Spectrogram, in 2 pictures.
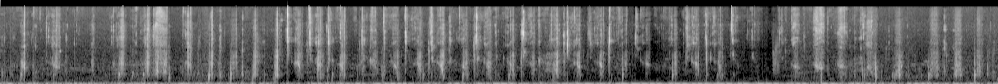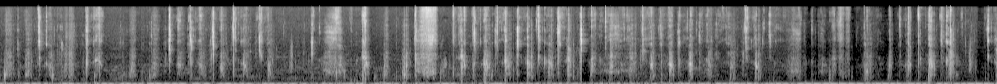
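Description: Close-up chewing and biting of crunchy food: a continuous run of crisp, wet crunches from a person eating.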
